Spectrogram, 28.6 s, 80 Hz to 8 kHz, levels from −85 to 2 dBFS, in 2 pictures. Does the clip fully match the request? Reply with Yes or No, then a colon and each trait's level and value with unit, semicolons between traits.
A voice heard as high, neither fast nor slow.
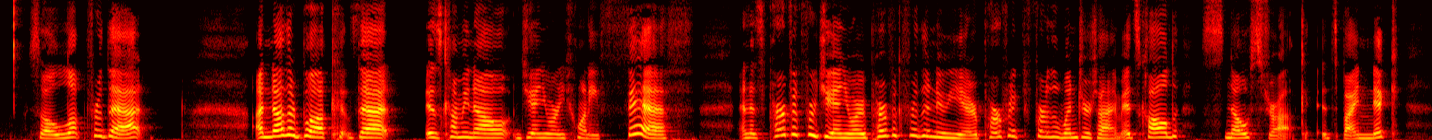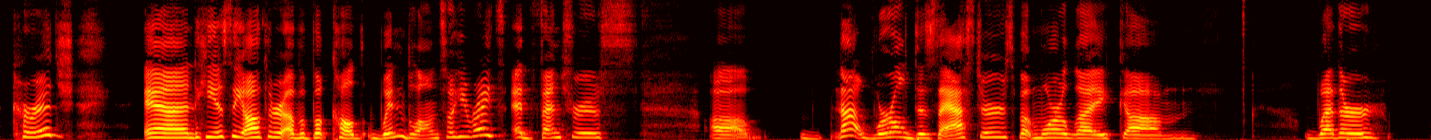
No: high, 245 Hz; slow, 115 wpm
